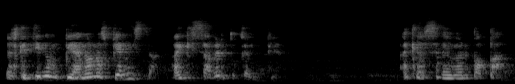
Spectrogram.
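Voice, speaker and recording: A man's voice: fairly high pitch, lively intonation, a little fast, fairly bright tone. A man giving an emphatic sermon to an audience, often putting rhetorical questions to them. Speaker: religious teacher addressing an audience. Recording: echoey room, voice from far off.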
